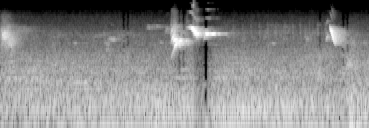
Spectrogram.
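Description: A black-throated canary gives brief, bright, high twittering phrases: a quick cluster of sweet chirps, a pause, then one more sharp note over a quiet background.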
